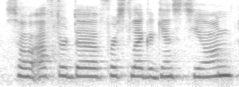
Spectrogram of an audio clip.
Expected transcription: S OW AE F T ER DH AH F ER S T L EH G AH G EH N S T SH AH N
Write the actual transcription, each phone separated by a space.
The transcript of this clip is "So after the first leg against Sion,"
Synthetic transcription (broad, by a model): S OW AE F T ER DH AH F ER S T L EH G AH G EH N S T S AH N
